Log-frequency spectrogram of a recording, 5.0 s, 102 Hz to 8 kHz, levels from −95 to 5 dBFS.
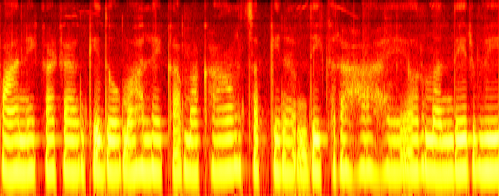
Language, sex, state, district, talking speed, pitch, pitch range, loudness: Hindi, female, Uttar Pradesh, Jyotiba Phule Nagar, 190 wpm, 180 Hz, 180-185 Hz, -16 LUFS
